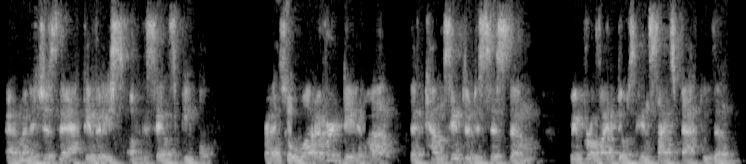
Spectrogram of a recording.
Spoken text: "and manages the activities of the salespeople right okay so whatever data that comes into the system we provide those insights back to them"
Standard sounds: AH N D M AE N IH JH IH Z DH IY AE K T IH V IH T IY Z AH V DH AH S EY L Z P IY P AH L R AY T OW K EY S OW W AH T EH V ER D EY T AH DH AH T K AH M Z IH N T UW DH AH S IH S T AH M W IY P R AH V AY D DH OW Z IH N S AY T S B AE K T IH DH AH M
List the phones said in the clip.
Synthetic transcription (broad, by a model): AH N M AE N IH JH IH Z DH IY AE K T IH V IH T IY Z AH V DH AH S EY L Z P IY P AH L R AY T S OW W AH T EH V ER D EY T AH DH AH T K AH M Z IH N T UW DH AH S IH S T AH M W IY P R AH V AY D DH OW Z IH N S AY T S B AE K T IH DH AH M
